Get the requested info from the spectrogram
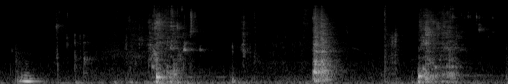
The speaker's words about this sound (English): I think we got real quiet, I guess, and I feel like we picked up those pouring sounds.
